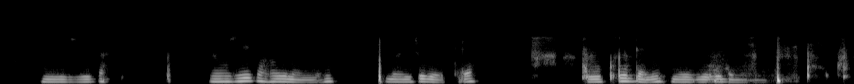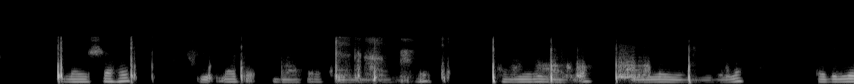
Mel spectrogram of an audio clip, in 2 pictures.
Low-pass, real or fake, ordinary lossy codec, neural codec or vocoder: 3.6 kHz; fake; Opus, 16 kbps; autoencoder, 48 kHz, 32 numbers a frame, DAC-VAE, trained on Japanese speech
